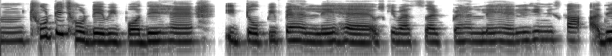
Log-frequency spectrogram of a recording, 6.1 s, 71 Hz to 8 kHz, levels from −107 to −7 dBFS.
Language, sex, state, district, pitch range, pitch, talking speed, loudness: Hindi, male, Bihar, Araria, 240-265 Hz, 250 Hz, 185 wpm, -15 LUFS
